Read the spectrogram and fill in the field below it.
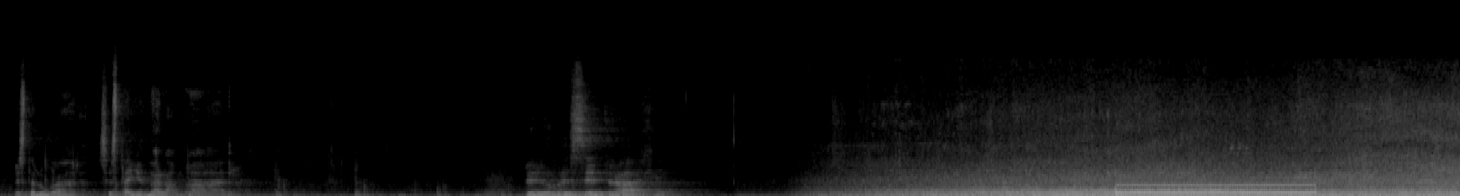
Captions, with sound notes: Este lugar se esta llendo a la madre. Pero Ese traje... [Traffic sounds] [Cell phone ringing]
